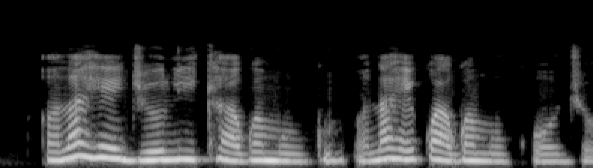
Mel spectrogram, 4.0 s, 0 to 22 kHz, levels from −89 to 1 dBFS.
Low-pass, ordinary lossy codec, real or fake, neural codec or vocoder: 7.2 kHz; none; real; none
